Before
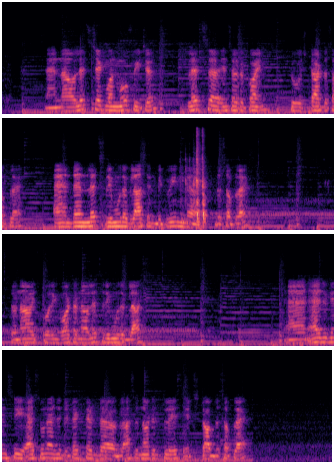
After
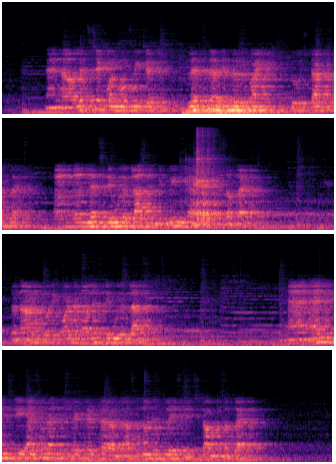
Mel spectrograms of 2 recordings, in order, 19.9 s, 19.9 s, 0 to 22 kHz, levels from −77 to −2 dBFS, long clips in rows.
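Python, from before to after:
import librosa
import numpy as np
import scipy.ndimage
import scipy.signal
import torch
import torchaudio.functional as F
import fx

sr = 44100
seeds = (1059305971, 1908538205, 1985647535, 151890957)

y = fx.bass_treble(x, sr, bass_db=14, treble_db=-8, at=(2.7, 3.58))
y = fx.fixed_phaser(y, sr, hz=1200.0, stages=8, at=(5.33, 6.25))
y = y + 10.0 ** (-7.5 / 20.0) * np.pad(y, (int(163 * sr / 1000.0), 0))[:len(y)]
y = fx.room_shoebox(y, sr, seeds[0], volume_m3=690.0, walls='mixed', distance_m=1.7)
y = y * 10.0 ** (-1.0 / 20.0)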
